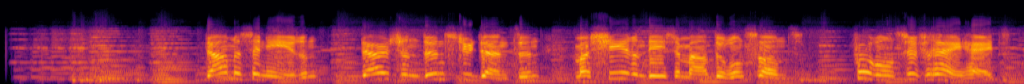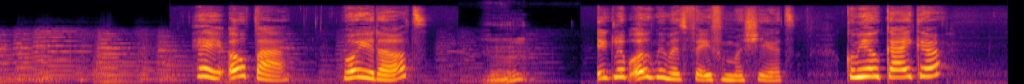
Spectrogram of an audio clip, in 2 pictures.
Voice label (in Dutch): radiospot; veva marcheert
